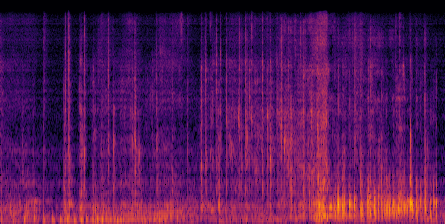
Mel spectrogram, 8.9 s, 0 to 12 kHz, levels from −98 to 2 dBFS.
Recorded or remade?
remade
